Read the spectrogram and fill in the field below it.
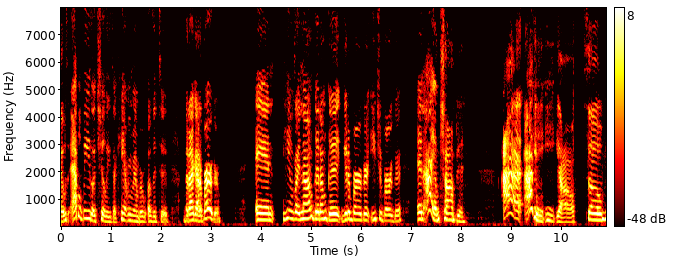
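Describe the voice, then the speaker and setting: A woman's voice: a little high, a bit bright, dry recording. Chatty woman telling a story. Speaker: vlogger. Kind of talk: casual storytelling to camera.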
